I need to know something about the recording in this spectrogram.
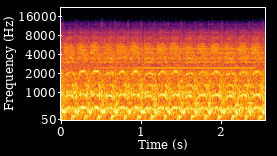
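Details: Kubota B6100 tractor, three-cylinder diesel, long non-running, injector lines removed: steady starter cranking at an even pulse for nearly three seconds that never catches; owner suspects an injector problem.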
